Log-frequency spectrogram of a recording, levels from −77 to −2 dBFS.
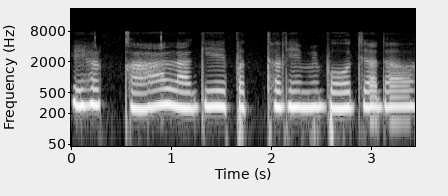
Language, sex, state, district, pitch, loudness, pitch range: Surgujia, female, Chhattisgarh, Sarguja, 265 Hz, -12 LUFS, 255-275 Hz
